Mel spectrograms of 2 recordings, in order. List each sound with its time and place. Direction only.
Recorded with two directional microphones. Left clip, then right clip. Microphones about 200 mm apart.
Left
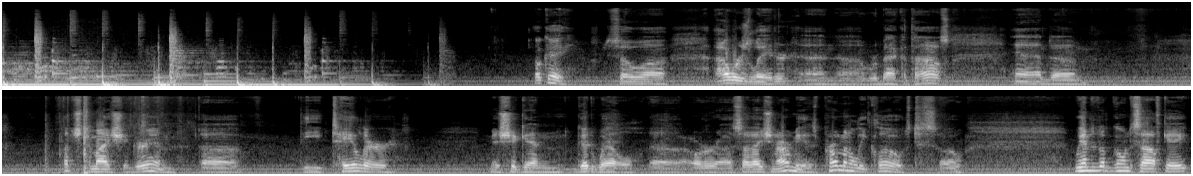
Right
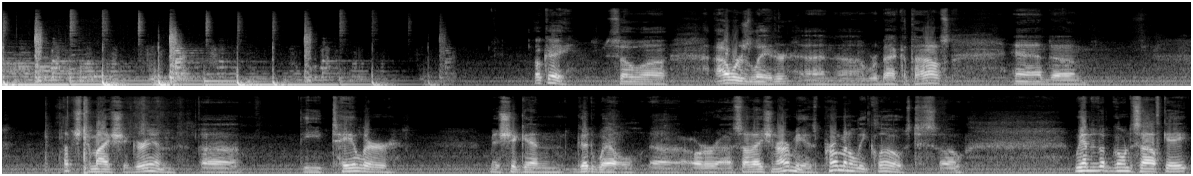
0.0 s music: centre (ahead or behind)
5.3 s a man's voice: 5° left (ahead or behind)
12.4 s a man's voice: centre (ahead or behind)
16.7 s a man's voice: centre (ahead or behind)
22.6 s a man's voice: centre (ahead or behind)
